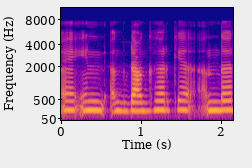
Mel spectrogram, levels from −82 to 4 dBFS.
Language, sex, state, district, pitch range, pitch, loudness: Hindi, female, Delhi, New Delhi, 220-235 Hz, 230 Hz, -18 LUFS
